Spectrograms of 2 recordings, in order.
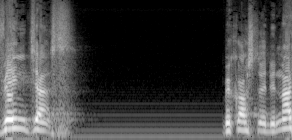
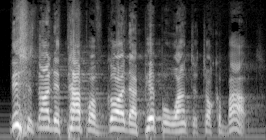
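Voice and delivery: ordinary talk

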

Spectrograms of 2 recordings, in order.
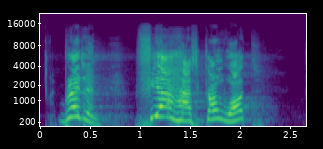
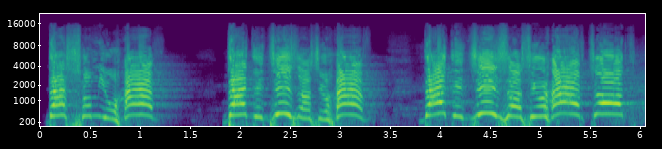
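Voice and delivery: shouted high and loud to the church; preacher's shout; 9 semitones higher, 9 dB louder than usual. Real, not acted. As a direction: lift it into a full shout.

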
